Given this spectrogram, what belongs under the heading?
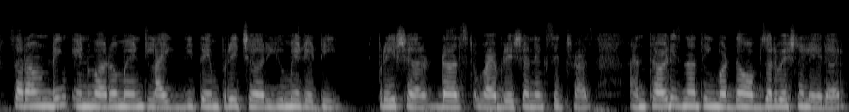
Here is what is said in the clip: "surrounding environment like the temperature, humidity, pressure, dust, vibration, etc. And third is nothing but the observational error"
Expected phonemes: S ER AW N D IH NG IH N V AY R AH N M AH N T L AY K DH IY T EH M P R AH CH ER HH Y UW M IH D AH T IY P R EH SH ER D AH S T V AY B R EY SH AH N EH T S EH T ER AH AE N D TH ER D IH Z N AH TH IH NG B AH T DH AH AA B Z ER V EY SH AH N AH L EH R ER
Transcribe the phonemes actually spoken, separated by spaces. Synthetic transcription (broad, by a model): S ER AW N D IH NG IH N V AY R AH N M AH N T L AY K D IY T EH M P R AH CH ER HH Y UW M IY D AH T IY P R EH SH ER D AH S T V AY B R EY SH AH N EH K S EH T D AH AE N D T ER D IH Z N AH T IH NG B AH T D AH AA B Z ER V EY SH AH N AH L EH R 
